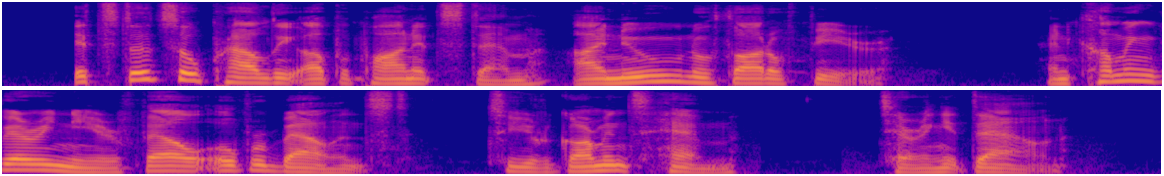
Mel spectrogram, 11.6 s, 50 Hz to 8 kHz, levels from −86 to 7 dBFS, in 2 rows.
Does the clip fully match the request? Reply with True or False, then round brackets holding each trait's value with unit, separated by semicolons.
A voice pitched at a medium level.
False (120 Hz)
